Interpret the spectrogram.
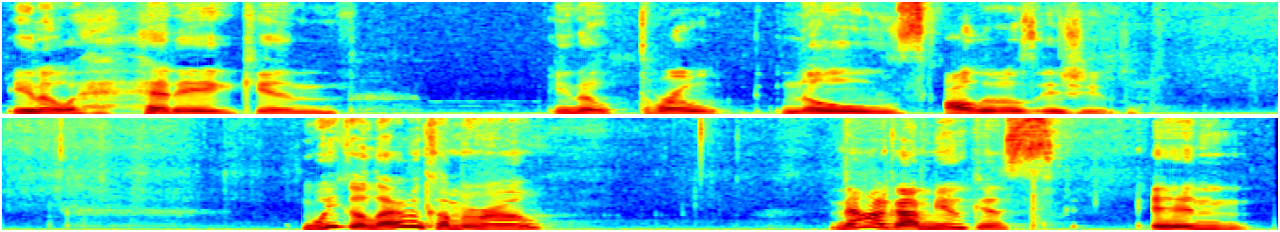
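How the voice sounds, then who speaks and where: A woman's voice: mid-range voice, vocal fry, a little mellow. A woman vlogging casually about her pregnancy, explaining things step by step in a chatty way, sounding a little nasal from a cold. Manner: chatty, explaining step by step, many ums and you-knows. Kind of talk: casual chat to camera.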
